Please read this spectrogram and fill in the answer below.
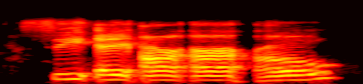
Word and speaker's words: carro: C A R R O. And if so, could you pronounce it again for me?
